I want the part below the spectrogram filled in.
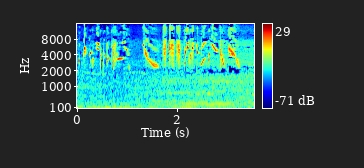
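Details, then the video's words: Wild European goldfinch delivering a dense, lively song of high twittering, trilled and slurred notes that flow almost without a break. "تغريد مقنين خلوي"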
